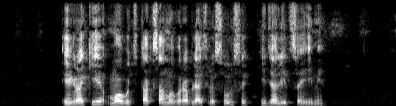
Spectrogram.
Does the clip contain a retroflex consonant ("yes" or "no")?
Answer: no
